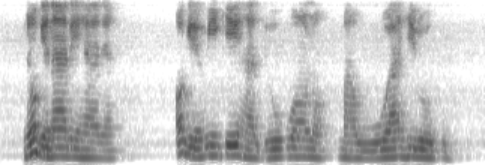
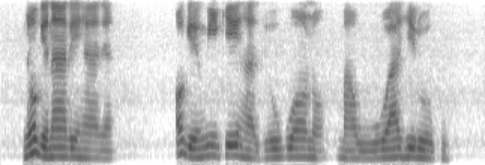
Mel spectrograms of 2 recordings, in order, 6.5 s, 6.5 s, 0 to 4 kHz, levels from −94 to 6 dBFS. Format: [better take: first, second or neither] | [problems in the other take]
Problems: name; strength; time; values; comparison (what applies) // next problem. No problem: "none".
second | room echo; dies away in 0.3 s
